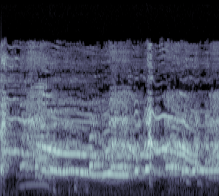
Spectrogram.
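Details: Dogs howling at a school bell: drawn-out, wavering tones held for several seconds, sliding gently up and down, with a layered, overlapping quality.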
